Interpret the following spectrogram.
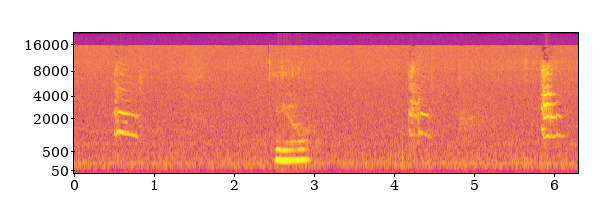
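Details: Young Bengal kitten in her new home, talking while getting used to her owner indoors: four short squeaky meows spread over six seconds, the second one lower, longer and harsher, with a quiet room behind.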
